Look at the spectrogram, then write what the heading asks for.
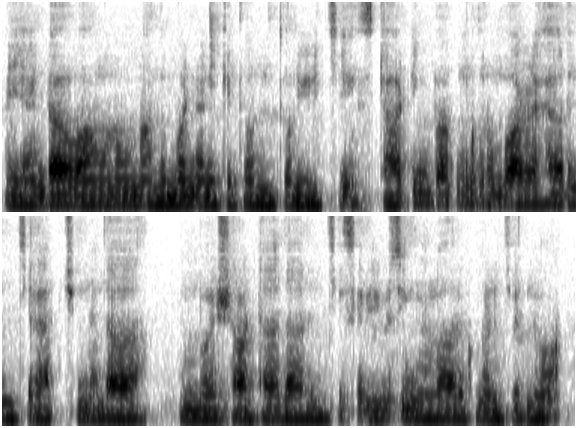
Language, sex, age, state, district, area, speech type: Tamil, male, 30-45, Tamil Nadu, Tiruvarur, urban, spontaneous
